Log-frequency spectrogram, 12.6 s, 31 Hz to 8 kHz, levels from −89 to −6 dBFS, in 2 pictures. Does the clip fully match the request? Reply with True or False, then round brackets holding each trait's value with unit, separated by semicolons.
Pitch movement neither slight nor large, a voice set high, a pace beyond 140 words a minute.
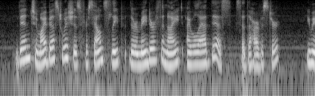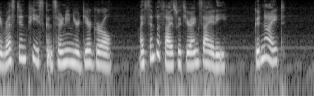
True (3.8 semitones; 205 Hz; 170 wpm)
